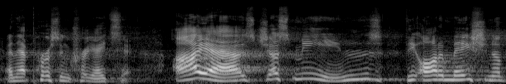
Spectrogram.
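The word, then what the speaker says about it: IaaS: a service I i a a s commonly pronounced I as at least by Americans what do you say in Romania do you say iaz no okay well I'm going to say I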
